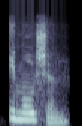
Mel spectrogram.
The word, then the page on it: emotion: Indian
